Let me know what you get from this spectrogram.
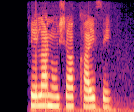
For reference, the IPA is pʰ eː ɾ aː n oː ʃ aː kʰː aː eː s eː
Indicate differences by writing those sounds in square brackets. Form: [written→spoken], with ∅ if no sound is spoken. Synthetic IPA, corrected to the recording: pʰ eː [ɾ→l] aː n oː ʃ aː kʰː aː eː s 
